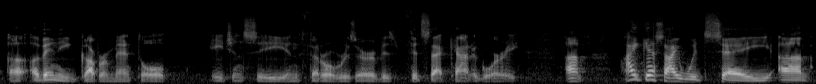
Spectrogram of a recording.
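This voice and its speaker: Male finance guest, low register, analytical and considered delivery for interview answers. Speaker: guest expert on high yield bond markets.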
